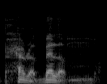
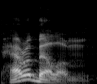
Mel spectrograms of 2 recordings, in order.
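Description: First: Parabellum, rolled out much lower and softer; savoring the name. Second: Said in the usual way. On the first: Shown as a demonstration. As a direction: relish Parabellum low and deep. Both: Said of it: "name that just rolls off the tongue".

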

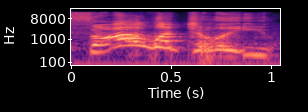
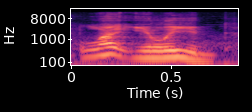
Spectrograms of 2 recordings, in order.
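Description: First: Much higher, chirpy cartoon sidekick; bouncy little helper creature voice. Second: Said in the usual way. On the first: Sidekick voice then echo.

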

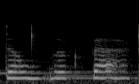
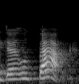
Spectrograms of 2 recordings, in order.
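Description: First: Slow, soft sung refrain; singing. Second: Said in the usual way. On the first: Real, not acted. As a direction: sing it softly, drawing out each word. Sung refrain, then spoken title.

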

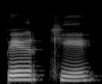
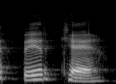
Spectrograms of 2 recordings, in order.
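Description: First: "perché" slow, ending in a tight "kê"; slow closed-vowel "perché"; closed final e. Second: "perché" ending in a wide open "ké"; wrong open-vowel "perché"; open final e, mistaken. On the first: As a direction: say "perché" with the last e closed, as in "você". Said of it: "é fechado". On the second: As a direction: say "perché" with the last e open as in Portuguese "pé". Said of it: "não é perché". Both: Shown as a demonstration.

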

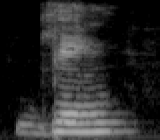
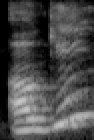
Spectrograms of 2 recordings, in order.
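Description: First: "Ogień" split into O, gień; syllable by syllable. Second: Said in the usual way. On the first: Shown as a demonstration. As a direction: pause after the O in "Ogień". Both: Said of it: "wyklaszczmy sylaby".

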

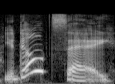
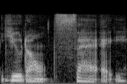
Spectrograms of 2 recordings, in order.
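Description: First: High, stretched "don't"; surprised take. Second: Low, soft, very slow; subdued take. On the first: Housekeeper hearing news from caller, surprised. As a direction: swoop up on "don't" and draw it out. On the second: Housekeeper hearing news from caller, subdued. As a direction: say it slowly and quietly, unimpressed. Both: Acted. Alternate takes of stock line.

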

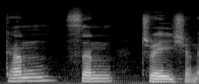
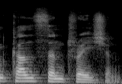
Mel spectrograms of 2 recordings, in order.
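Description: First: concentration said very slowly in four separate syllables; broken into syllables. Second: Said in the usual way. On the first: Shown as a demonstration. Teacher showing students four syllables, concentration slowly split syllable by syllable. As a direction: split concentration as kan, sen, trei, shon, with gaps. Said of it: "ভাগ করে উচ্চারণ করতে হবে". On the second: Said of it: "চারটা syllable আছে".

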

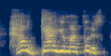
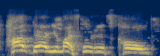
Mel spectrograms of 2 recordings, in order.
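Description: First: Louder and higher "How dare you?"; outraged protest. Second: "How dare you?" much louder, thrown at them; yelling it flat out, the way not to do it; overdone shout. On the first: Teacher showing outrage at cold food. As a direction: push forward into their face. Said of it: "So it's". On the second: Teacher showing the wrong, overblown outrage. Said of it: "you don't say". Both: Shown as a demonstration.

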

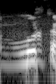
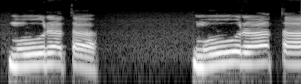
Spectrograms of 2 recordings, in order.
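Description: First: ਮੂਰਤ squashed quickly to "moort"; wrong merged ending. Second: ਮੂਰਤ as "moo-rat", syllables apart; clear final consonant. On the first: Teacher warning learners of the mistake, hurried mispronunciation. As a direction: drop the second vowel of ਮੂਰਤ. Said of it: "ਨਹੀਂ ਕਹਿਣਾ". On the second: Teacher modelling for learners, careful pronunciation. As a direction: give ਮੂਰਤ a full second syllable and clean t. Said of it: "ਤੱਤਾ ਪਿਛਲਾ ਸ਼ੁੱਧ ਬੋਲਣਾ ਹੈ". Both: Shown as a demonstration.

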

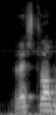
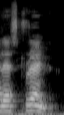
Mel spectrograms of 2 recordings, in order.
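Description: First: "रेस्टोरेंट" said as "restra", no final T; everyday Hindi pronunciation. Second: "रेस्टोरेंट" with the final "nt" sounded; English pronunciation. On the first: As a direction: end "रेस्टोरेंट" on an open "raa" sound. (आम बोलचाल में "रेस्टोरेंट" को "रेस्ट्रां" बोलना) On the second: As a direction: say "रेस्टोरेंट" ending in a clear N and T. (अंग्रेज़ी उच्चारण, "रेस्टोरेंट" के अंत में "ंट" साफ़) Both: Shown as a demonstration. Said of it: "बोलते हैं इसको".

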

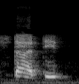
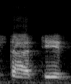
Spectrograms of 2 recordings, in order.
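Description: No difference in how they are said.

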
